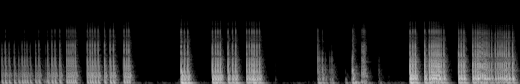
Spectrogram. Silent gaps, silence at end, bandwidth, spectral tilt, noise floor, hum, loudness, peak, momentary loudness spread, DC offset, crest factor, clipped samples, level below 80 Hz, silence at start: none; 0 s; 7.8 kHz; -8.5 dB/octave; -61 dBFS; none; -23 LUFS; -4 dBFS; 17 LU; under 0.1%; 18 dB; under 0.1%; -32 dBFS; 0 s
